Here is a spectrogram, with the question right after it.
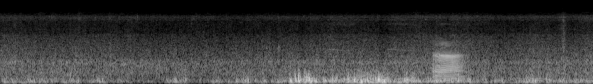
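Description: Strong wind sweeps across open ground on Pulo Nasi island, making a steady broadband roar and buffeting the microphone, with a brief voice near the end.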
